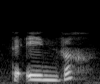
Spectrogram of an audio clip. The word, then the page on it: d'r Inwer: Alsatian; Bas-Rhin; Herrlisheim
